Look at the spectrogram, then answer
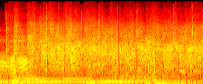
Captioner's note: audience exclaiming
